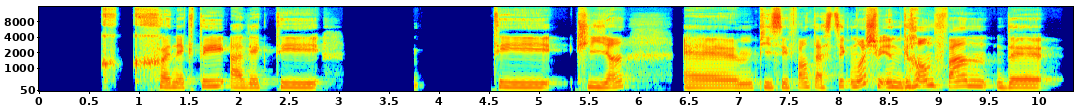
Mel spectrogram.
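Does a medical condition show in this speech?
Yes: stuttering; adult who stutters; stuttering moment during greeting, held back and stopped, could not reproduce it after; here repeated words, blocks.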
